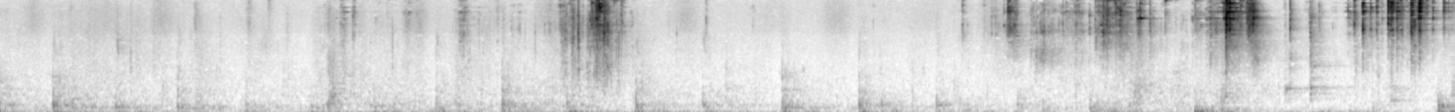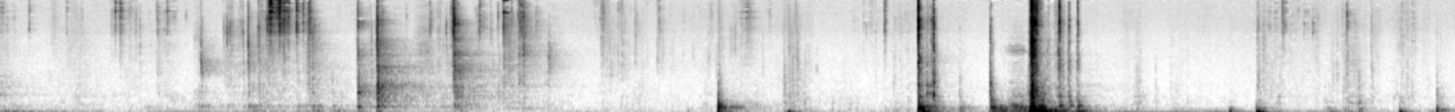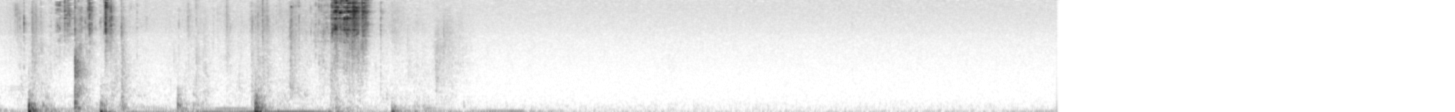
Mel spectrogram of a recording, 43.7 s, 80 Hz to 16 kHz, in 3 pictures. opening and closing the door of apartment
16.3s 21.0s, 23.4s 26.2s

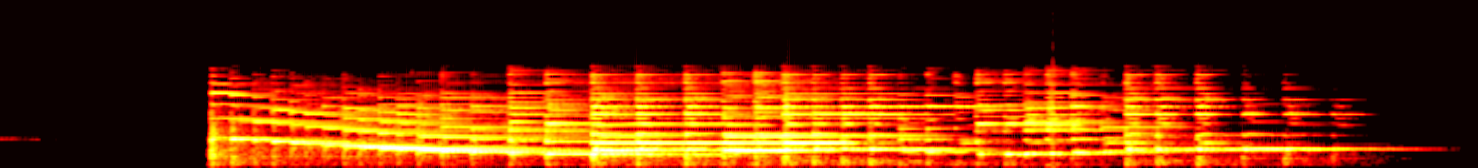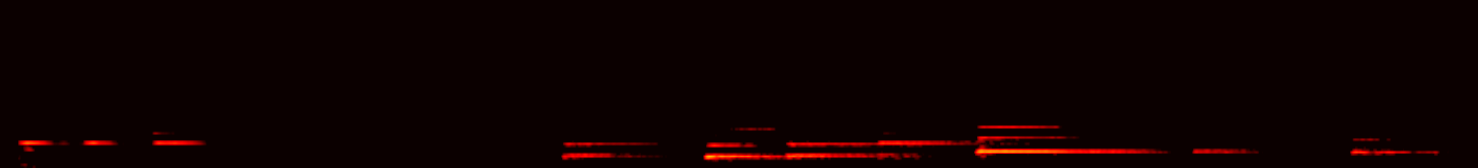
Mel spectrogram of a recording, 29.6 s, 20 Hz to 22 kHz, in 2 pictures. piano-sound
2.1s 14.4s, 20.4s 26.1s

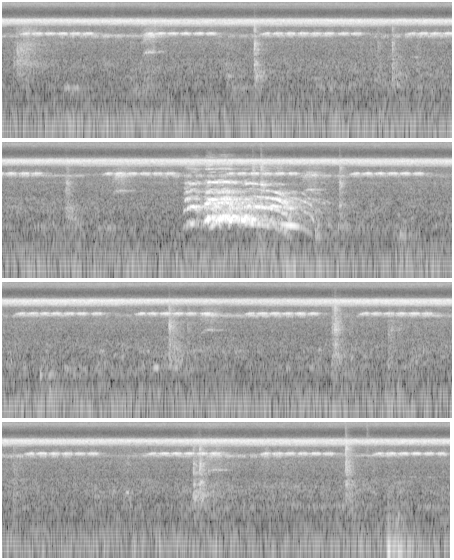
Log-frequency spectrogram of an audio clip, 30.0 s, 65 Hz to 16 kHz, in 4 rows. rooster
10.5s 13.2s

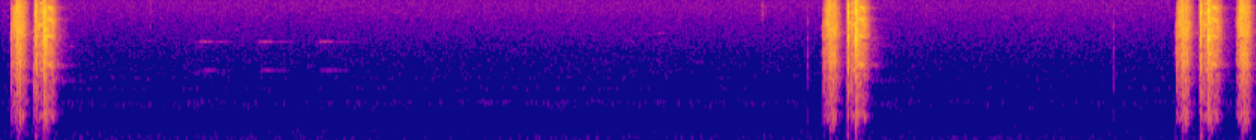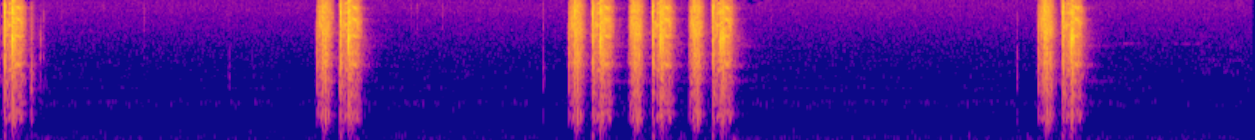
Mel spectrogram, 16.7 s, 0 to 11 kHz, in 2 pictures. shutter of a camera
0.0s 0.5s, 5.4s 5.9s, 7.8s 8.7s, 10.5s 10.9s, 12.1s 13.4s, 15.2s 15.7s

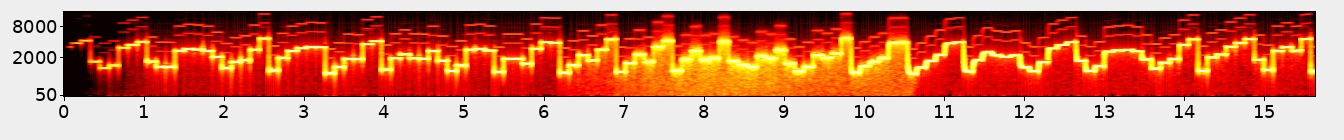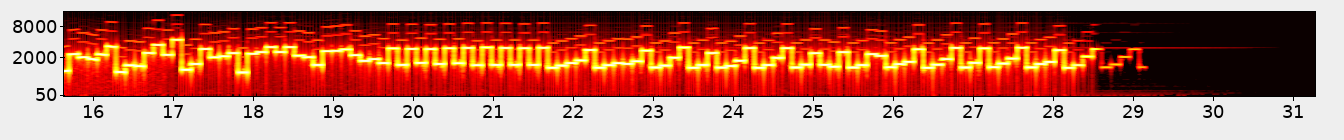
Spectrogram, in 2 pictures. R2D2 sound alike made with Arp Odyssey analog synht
6.6s 11.0s

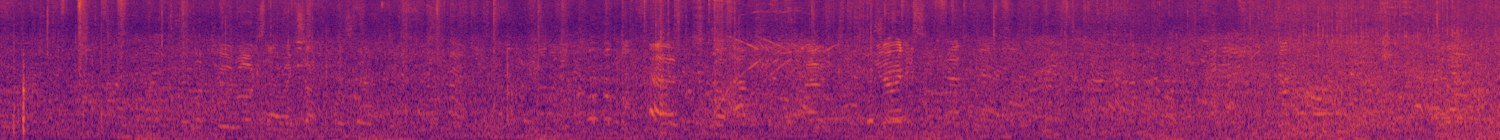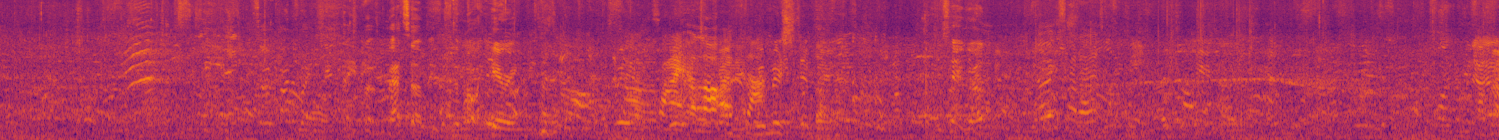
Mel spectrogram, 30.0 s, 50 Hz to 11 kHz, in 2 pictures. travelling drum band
11.1s 29.9s

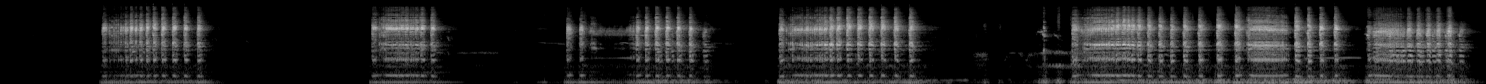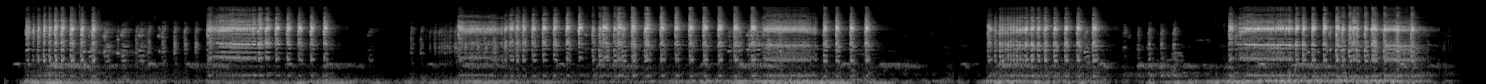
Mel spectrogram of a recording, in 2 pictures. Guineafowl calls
5.7s 29.4s

